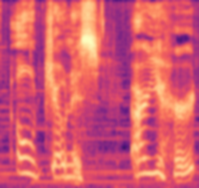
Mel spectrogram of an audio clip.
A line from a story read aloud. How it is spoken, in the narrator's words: cried, wildly and terrifiedly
